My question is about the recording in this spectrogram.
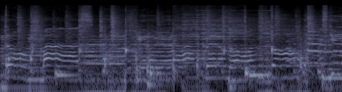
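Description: A live Latin dance band playing salsa, with hand percussion, a steady bass line and a wavering lead melody.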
